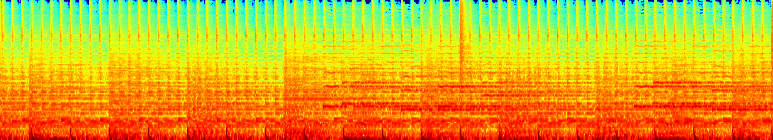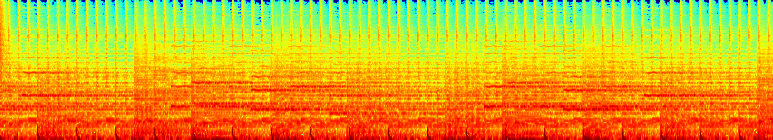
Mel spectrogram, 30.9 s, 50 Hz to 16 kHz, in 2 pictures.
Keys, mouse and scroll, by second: 0.0-1.3 typing, 0.1 shift+click, 0.6 middle click, 1.0 middle click, 1.2 middle click, 1.7 middle click, 1.9 middle click, 2.0 shift+click, 2.1 middle click, 2.3 shift+click, 2.8 KP_3, 2.8 shift+middle click, 2.9 s, 3.2 click, 3.8 click, 4.1 middle click, 4.2-22.4 typing, 4.3 shift+click, 4.7 shift+click, 5.7 shift+middle click, 6.1 click, 7.4 shift+middle click, 8.5 shift+middle click, 8.5 scroll down 2, 10.1 shift+middle click, 11.0 shift+middle click, 11.4 shift+middle click, 12.0 shift+middle click, 12.4 click, 12.7 shift+click, 13.3 shift+middle click, 13.4 scroll up 1, 13.7 shift+middle click, 14.3 click, 14.7 middle click, 14.9 shift+click, 15.1 middle click, 15.3 middle click, 15.4 click, 15.7 ctrl+z, 16.1 click, 16.2 middle click, 17.1 click, 17.1 middle click, 17.3 click, 19.4 click, 20.1 shift+middle click, 20.7 shift+click, 20.8 alt+m, 21.0 shift+middle click, 21.6 shift+middle click, 21.8 click, 22.3 shift+middle click, 22.6 shift+middle click, 22.7 scroll up 1, 22.8 shift+click, 22.9 alt+n, 23.2 alt+m, 23.3 shift+middle click, 23.4 click, 23.5-30.9 typing, 23.6 click, 24.3 click, 25.1 click, 25.5 click, 25.8 shift+middle click, 26.2 click, 26.2 middle click, 26.5 middle click, 26.8 middle click, 27.0 shift+click, 27.3 middle click, 27.5 middle click, 28.7 middle click, 29.0 shift+middle click, 29.0 scroll up 3, 29.2 shift+middle click, 29.4 click, 29.8 shift+middle click, 30.1 shift+middle click, 30.3 middle click, 30.8 scroll down 2.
